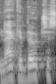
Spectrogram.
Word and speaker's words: Nacogdoches: Again, this is coming to you from Guitars in Nacogdoches, Texas, and that's how you say it.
